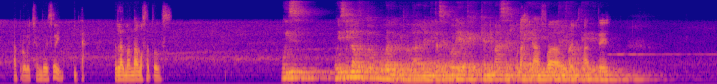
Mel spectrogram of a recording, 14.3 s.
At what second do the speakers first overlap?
10.3 s

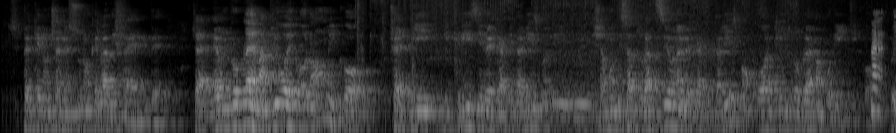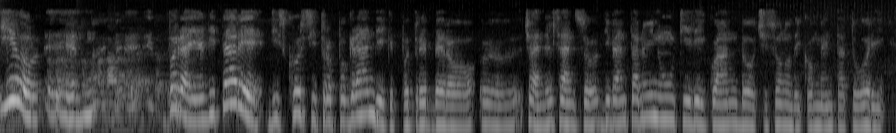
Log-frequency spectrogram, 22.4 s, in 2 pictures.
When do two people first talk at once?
10.9 s

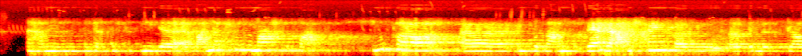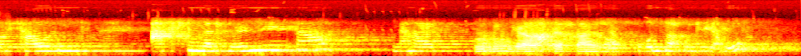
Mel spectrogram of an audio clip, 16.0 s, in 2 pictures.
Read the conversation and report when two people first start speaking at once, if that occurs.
12.8 s

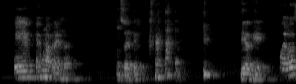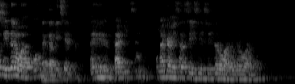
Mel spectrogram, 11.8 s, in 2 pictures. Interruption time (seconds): none

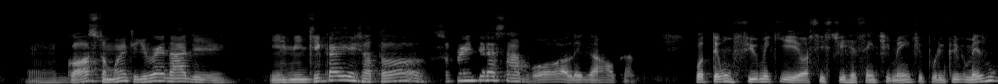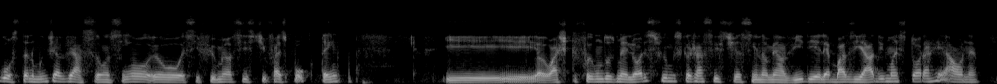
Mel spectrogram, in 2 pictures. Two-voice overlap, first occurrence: none

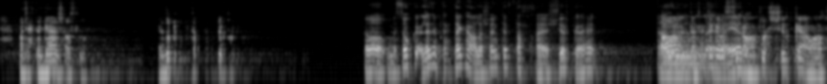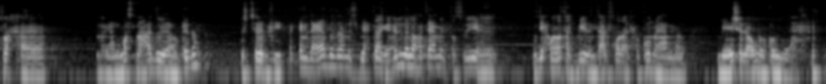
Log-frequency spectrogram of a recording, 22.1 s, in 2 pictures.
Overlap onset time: 8.8 s

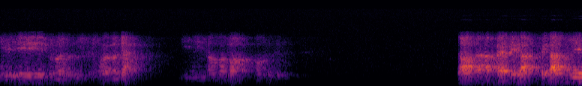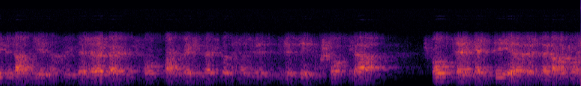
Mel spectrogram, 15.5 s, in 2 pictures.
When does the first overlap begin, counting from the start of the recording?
none

